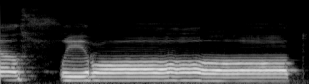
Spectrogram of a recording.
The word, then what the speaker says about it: الصراط: اہدی، ایک تو موٹا ہا پڑھیں گے، اور نصی، یہاں پہ سواد پڑھنا ہے، سین نہیں پڑھنا.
